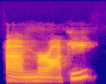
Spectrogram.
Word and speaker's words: meraki: So it's actually a Greek word. And technically it's properly, it's pronounced Meraki.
